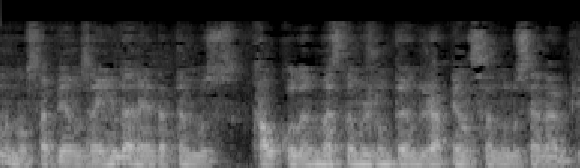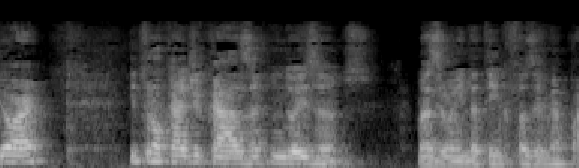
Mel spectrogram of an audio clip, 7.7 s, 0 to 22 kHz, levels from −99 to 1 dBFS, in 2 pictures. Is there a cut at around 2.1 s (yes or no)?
no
